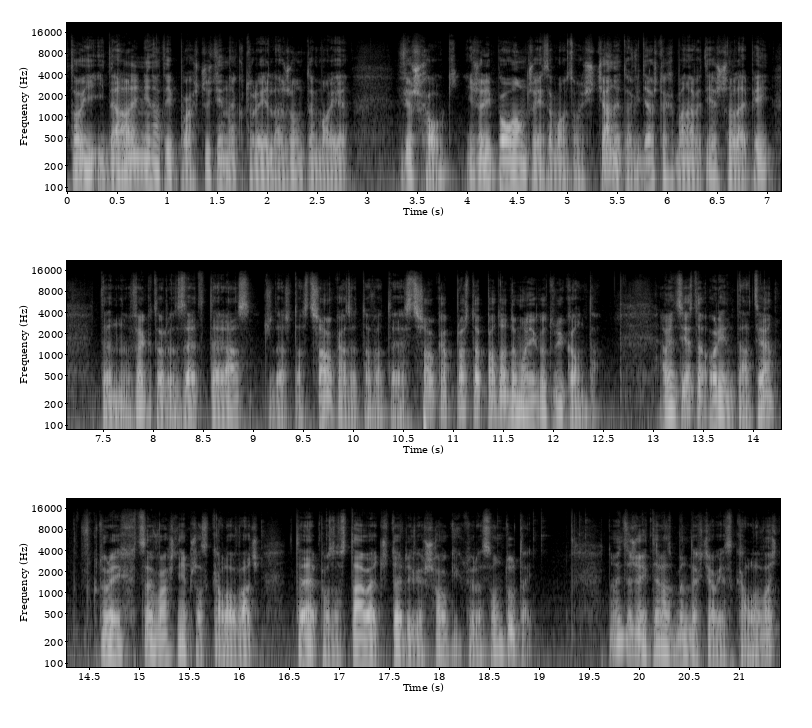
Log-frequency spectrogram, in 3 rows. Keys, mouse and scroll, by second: 4.6 f, 5.5 middle click, 5.8 middle click, 7.9 z, 11.1-16.8 middle drag, 16.9-18.8 right drag, 18.8 middle click, 20.0 middle click, 20.1-21.4 middle drag.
